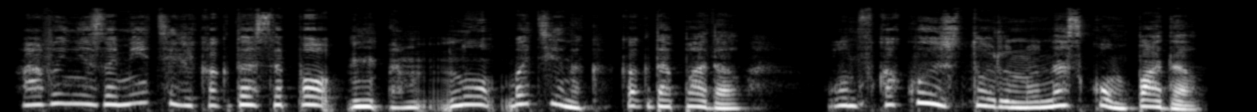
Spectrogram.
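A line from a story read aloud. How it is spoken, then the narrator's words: Squeaked. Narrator (Russian): пискнула Ленка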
